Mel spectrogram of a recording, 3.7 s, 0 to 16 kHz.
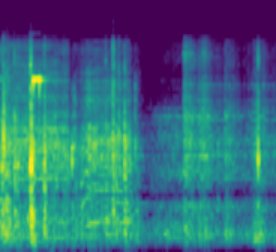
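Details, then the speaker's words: National/Panasonic NV-730 VHS VCR after repair, clicking noise gone, final test: light mechanism clicks and thin steady whirr on rewind; rewinding smoothly, machine working properly. "pretty good yeah so it seems to be a quite nice functioning machine"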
